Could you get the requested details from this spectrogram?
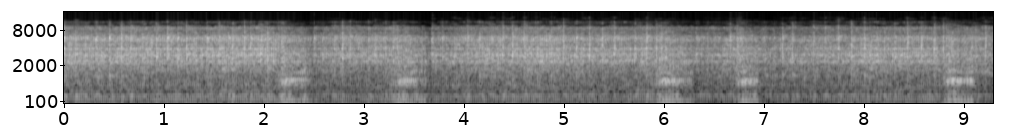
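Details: Husqvarna 445 chainsaw with a bogging complaint, test run after new carb gaskets, low-speed jet at two and a quarter turns; revs up but repeatedly sags and stumbles, suspected plugged low-speed carb circuit.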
